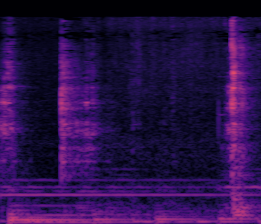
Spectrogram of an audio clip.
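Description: A few light clinks of utensils against dishes as pieces of food are served into a bowl, sounding over a low, steady kitchen hum.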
